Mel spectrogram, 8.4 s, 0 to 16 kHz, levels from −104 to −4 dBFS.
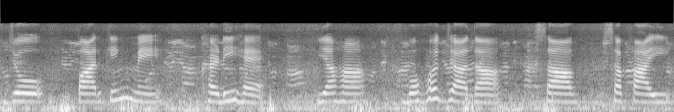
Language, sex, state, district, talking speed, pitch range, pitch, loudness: Hindi, female, Haryana, Jhajjar, 70 wpm, 240-255 Hz, 250 Hz, -15 LUFS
